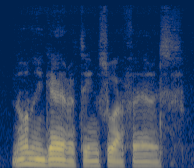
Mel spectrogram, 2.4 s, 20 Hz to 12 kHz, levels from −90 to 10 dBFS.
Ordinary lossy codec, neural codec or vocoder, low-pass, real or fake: MP3, 64 kbps; none; 10.8 kHz; real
